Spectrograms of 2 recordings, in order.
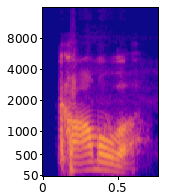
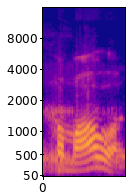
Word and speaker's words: Kamala: Kam Kamala Cala CA you know kamla that's how you're supposed to say it camela I'm not even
